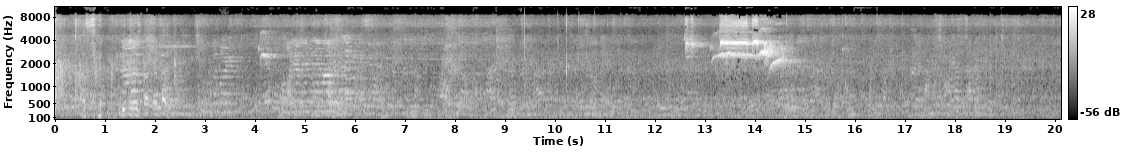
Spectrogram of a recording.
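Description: Young men shout and call out during play.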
